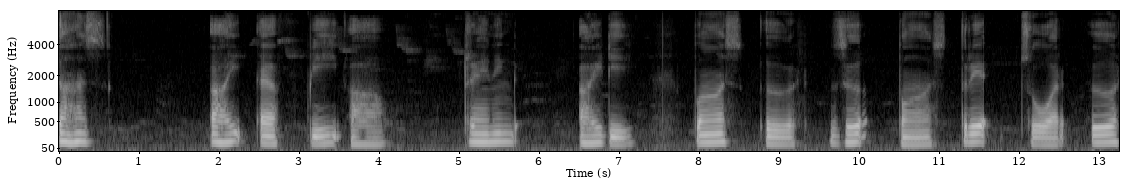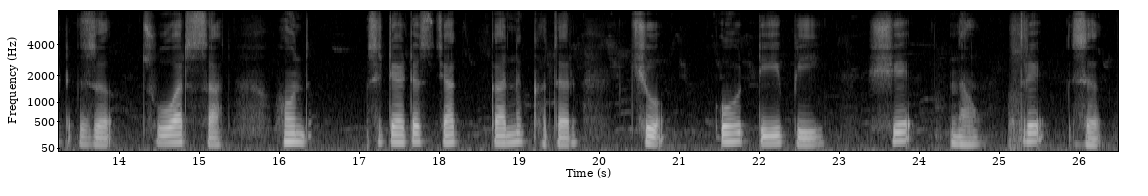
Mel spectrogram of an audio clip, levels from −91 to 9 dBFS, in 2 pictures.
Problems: low volume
